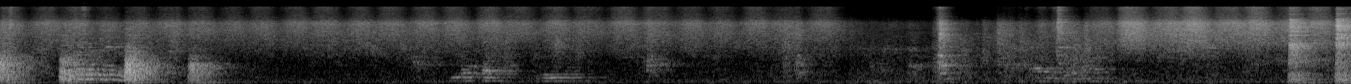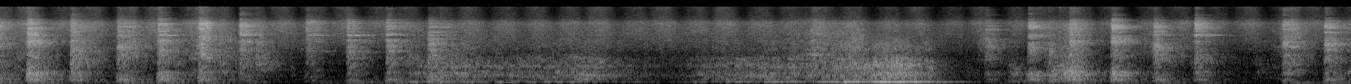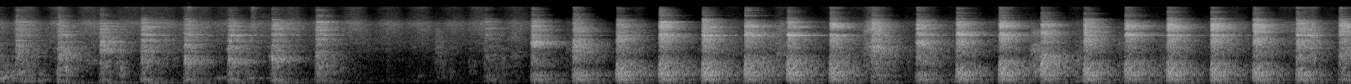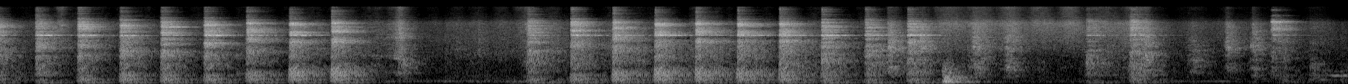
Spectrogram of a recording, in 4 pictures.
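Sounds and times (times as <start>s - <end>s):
hand tool rasping on hard surface: 10.3s - 32.5s.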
